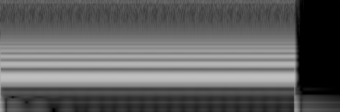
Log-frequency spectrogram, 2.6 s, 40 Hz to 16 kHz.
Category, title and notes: Instrument samples > Synths / Electronic
02. FM-X ALL 1 SKIRT 3 C3root
Yamaha, MODX, FM-X, Montage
